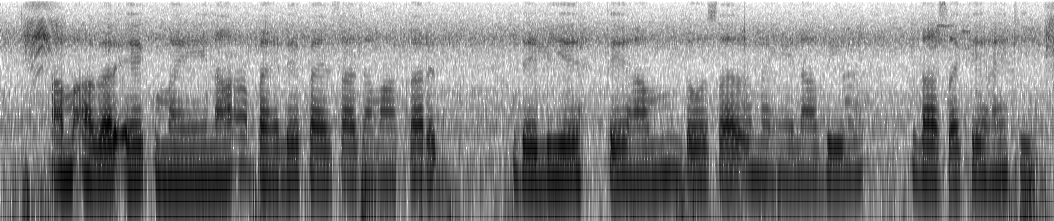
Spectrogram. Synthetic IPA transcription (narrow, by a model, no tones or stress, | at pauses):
həmə̰ɡəɾeːkməɦiːnapɛɦlepɛɪsad͡ʒəmakəɾ | d̪eliet̪oɦəmd̪oːsəɾməɦiːnabʱil | lasəkeɦɛ̃ki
